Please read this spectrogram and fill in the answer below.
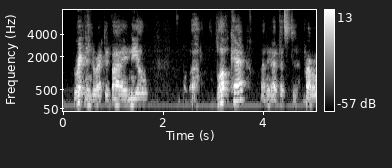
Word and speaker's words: Blomkamp: directed by um written and directed by Neil Blomkamp my god that's the proper way to pronounce his name cause he did district nine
